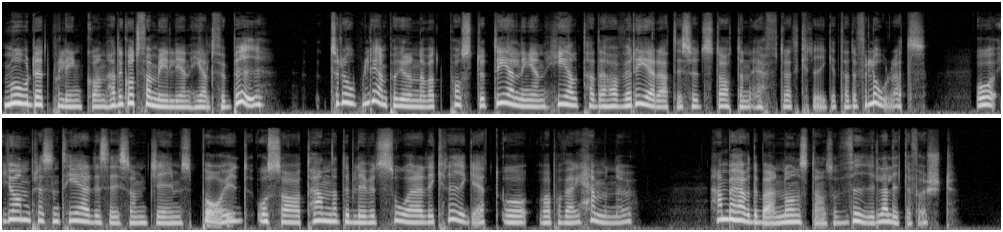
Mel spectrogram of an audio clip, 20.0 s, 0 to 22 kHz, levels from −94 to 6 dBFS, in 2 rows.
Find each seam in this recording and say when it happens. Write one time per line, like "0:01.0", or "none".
0:09.7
